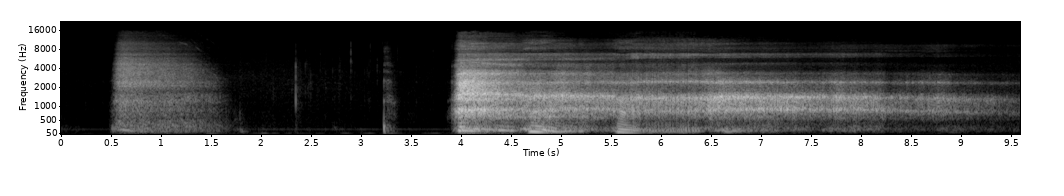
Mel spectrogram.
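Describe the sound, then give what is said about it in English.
A deep breath: a short breathy draw, a quiet pause broken by a couple of faint clicks, then a long, loud, sighing exhale that stretches over several seconds before cutting off. “let's take a deep breath.”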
